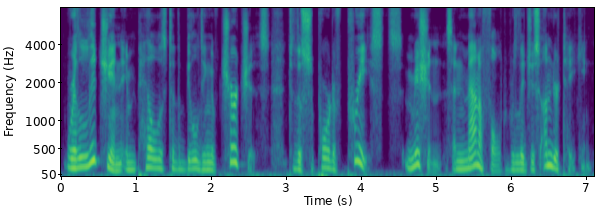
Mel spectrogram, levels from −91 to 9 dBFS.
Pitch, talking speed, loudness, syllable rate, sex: 150 Hz, 145 wpm, -19 LUFS, 4.6 syllables/s, male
